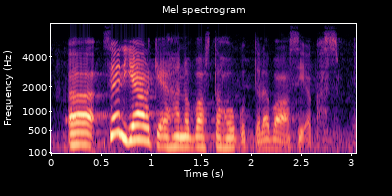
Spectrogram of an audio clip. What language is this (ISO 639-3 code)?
fin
